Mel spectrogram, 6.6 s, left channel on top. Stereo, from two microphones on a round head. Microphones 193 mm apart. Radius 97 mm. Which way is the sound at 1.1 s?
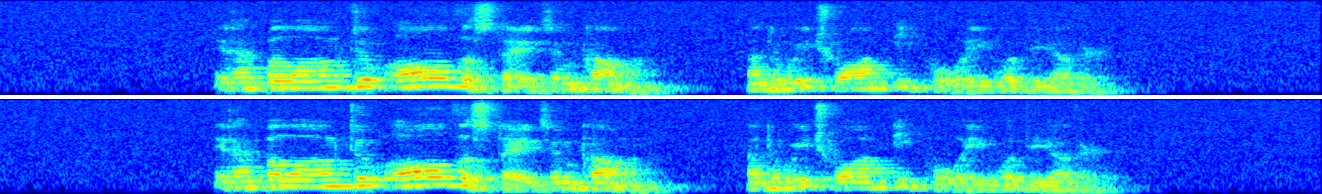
75° right (ahead or behind).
